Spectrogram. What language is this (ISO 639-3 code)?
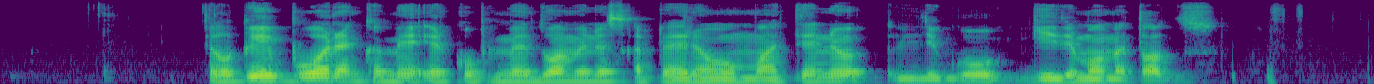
lit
